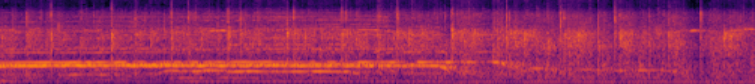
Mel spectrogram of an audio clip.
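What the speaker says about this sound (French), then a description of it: "Acclamons fort le Seigneur." A church congregation at an inaugural service breaks into loud, dense applause with cheering, sustained crowd clapping and voices filling the room; a held sung or spoken tone runs underneath before the clapping continues alone.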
